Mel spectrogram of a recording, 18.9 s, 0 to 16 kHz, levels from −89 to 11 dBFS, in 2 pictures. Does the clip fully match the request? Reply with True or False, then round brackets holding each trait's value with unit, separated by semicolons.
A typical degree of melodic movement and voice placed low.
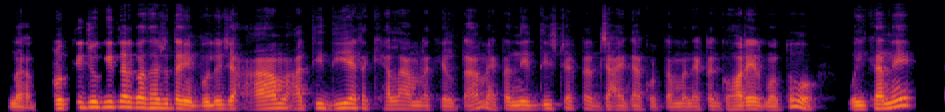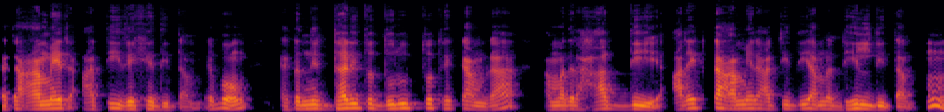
True (3.7 semitones; 125 Hz)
